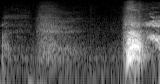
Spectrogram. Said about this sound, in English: Yeah. Got a cold. Bless you. Been sneezing all morning.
